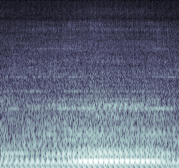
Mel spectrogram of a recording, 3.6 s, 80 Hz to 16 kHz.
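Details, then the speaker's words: Pulsar PG2000iS 2000 W inverter generator powering an air conditioner, battery charger and lights: a steady, deeper, labouring drone that holds speed without surging. It carries the heavy load with no overload indication. "now notice my lights got brighter now that's everything that basically a low-battery that's my air conditioner everything and we still don't have an overlap I know because he's working hard"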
